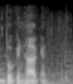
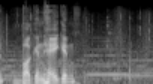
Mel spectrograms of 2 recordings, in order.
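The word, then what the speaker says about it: Bugenhagen: know you do you boogan hogin in my mind I pronounced the name as buggenhagen in the original cuz it's just a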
